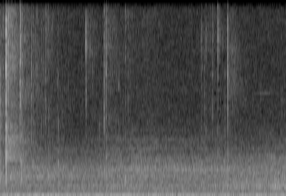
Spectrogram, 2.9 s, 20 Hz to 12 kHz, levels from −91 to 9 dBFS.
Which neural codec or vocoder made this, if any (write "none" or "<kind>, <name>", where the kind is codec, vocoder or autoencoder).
none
